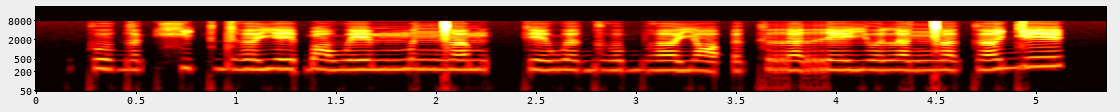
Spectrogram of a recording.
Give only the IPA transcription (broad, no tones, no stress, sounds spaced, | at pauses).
k ʊ ɡ ɐ k ç i k dʱ ə j e ɓ ɒ w e mː ə ŋ͡ǀ ɐ m kː e w ə ɡʱ ʊ bʱ ʌ j ɒ ʔ ə k r ɐ r e j ʊ l ɐ ŋ͡ǀ ɐ k ɐ ɟ e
